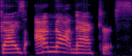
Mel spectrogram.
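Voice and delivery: ordinary talk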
